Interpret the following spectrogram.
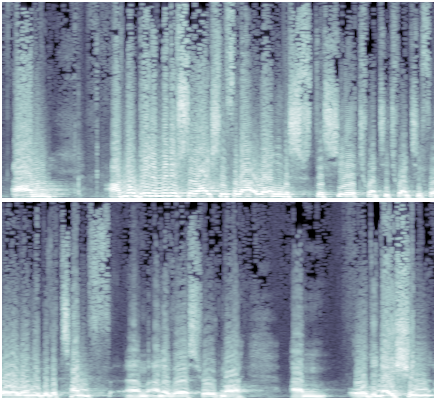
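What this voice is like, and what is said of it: Northern English Lancashire accent. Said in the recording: “I come originally from Bolton in Lancashire, so if the accent is a little impenetrable ... It tends to be Bath and Path rather than Bath and Path.”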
